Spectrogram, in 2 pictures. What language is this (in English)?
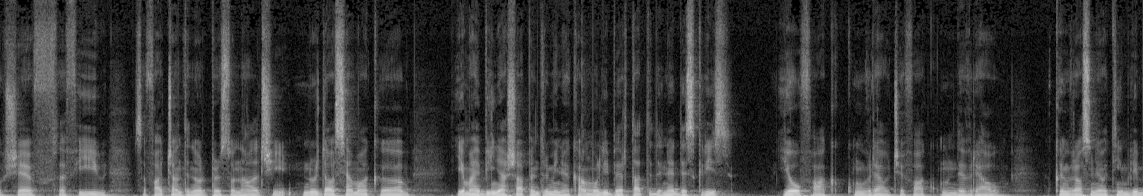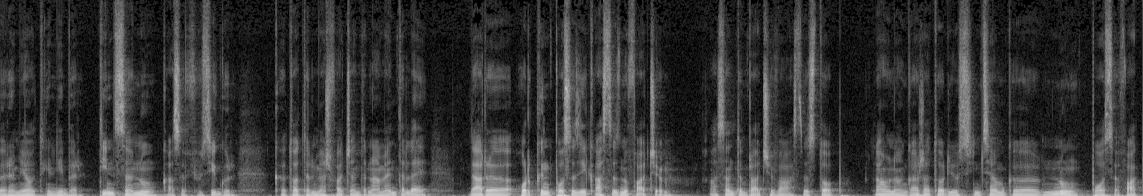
Romanian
